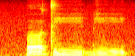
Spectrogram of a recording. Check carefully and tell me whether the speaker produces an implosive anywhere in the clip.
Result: yes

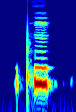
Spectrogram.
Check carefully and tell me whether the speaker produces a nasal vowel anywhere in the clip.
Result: no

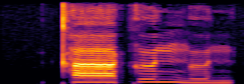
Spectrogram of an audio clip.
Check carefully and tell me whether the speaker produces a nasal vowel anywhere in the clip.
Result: no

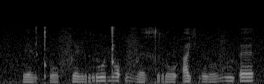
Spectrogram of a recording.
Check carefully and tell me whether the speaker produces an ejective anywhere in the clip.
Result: yes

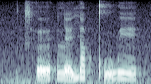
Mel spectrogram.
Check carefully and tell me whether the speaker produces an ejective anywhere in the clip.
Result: yes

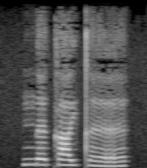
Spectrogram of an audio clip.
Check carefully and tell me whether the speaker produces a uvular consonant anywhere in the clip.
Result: no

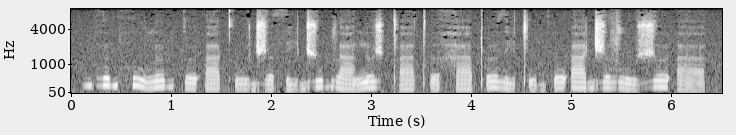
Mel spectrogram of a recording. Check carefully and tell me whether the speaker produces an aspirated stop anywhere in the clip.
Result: no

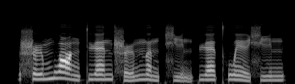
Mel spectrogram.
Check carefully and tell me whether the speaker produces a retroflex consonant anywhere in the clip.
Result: yes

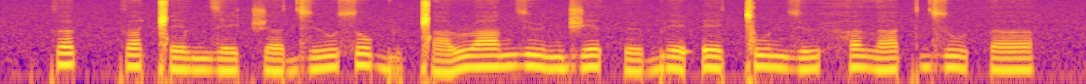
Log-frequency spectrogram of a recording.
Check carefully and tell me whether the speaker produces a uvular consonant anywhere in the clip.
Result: no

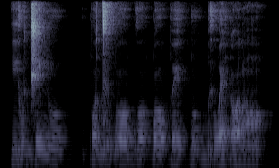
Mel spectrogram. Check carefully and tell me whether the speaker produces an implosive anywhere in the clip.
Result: yes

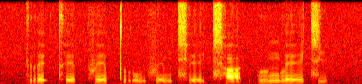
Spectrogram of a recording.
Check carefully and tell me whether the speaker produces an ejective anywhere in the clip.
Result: no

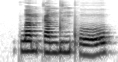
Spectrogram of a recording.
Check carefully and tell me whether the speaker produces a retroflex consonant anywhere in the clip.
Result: no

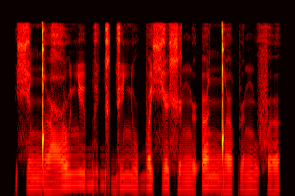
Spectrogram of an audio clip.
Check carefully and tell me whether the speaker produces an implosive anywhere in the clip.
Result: no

